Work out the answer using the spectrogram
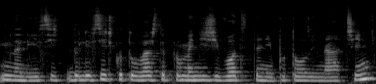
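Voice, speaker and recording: A woman's dark, mellow voice at medium pitch, flat and monotone, in a very clean recording over a silent background. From Bulgaria, Sofia. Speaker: guest's wife. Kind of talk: interview.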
